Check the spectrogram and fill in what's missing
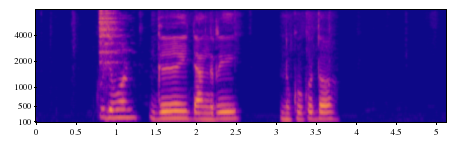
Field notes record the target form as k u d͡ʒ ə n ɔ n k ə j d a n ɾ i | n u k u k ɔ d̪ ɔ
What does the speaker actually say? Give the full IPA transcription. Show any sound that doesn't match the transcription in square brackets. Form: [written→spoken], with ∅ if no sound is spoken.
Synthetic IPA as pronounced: k u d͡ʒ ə [n→m] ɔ n [k→ɡ] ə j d a [n→ŋ] ɾ i | n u k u k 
